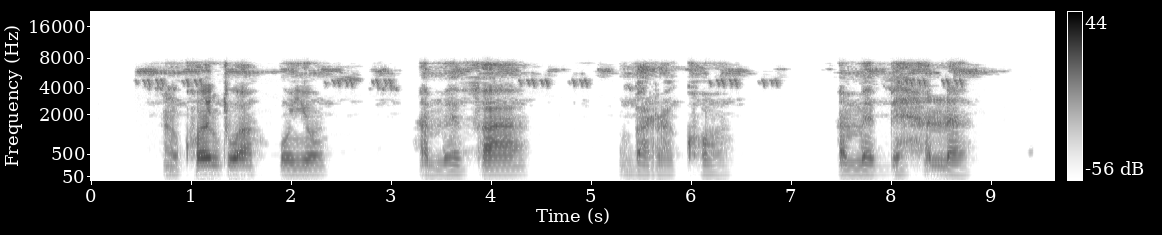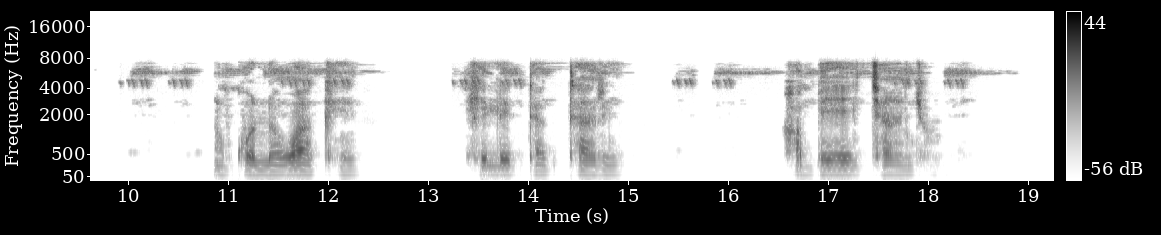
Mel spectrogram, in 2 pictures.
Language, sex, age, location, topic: Swahili, male, 25-35, Nakuru, health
